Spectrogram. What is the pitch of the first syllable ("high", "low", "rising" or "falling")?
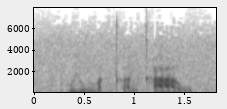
high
